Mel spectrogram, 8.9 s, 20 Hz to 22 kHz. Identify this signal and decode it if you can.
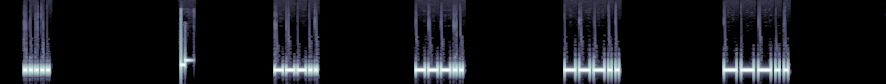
Morse code, heard as a keyed tone, about 36 wpm, spaced as for 8 wpm, 700 Hz. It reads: 5 8888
